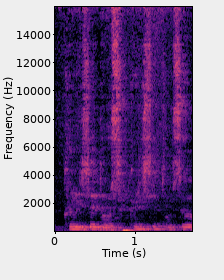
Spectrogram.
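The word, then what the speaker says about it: Χριστός: 그런데 우리 발음으로 예수님은 예수스 그렇습니다. 예수스. 그리고 그리스도는 그리스도스 그럽니다. 그래서 우리 발음으로 예수, 우리 발음으로 그리스도 이러는 겁니다. 헬라 말로는 이름이 누구나 다 사람 이름에 맨 나중에 스를 붙입니다. 스.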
